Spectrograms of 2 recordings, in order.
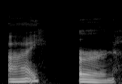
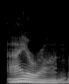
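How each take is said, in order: First: "I earn" said slowly as two parts, "eye" then "urn"; iron as I-earn. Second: "iron" said as "eye-er-on", full last vowel; mispronounced iron. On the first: Gamer working out the word iron, slowly saying "I earn". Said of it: "it's like I earn". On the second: Gamer checking how to say "iron", guessing eye-er-on. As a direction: sound out "iron" with a clear "on" ending. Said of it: "how do you say iron again". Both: Shown as a demonstration.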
